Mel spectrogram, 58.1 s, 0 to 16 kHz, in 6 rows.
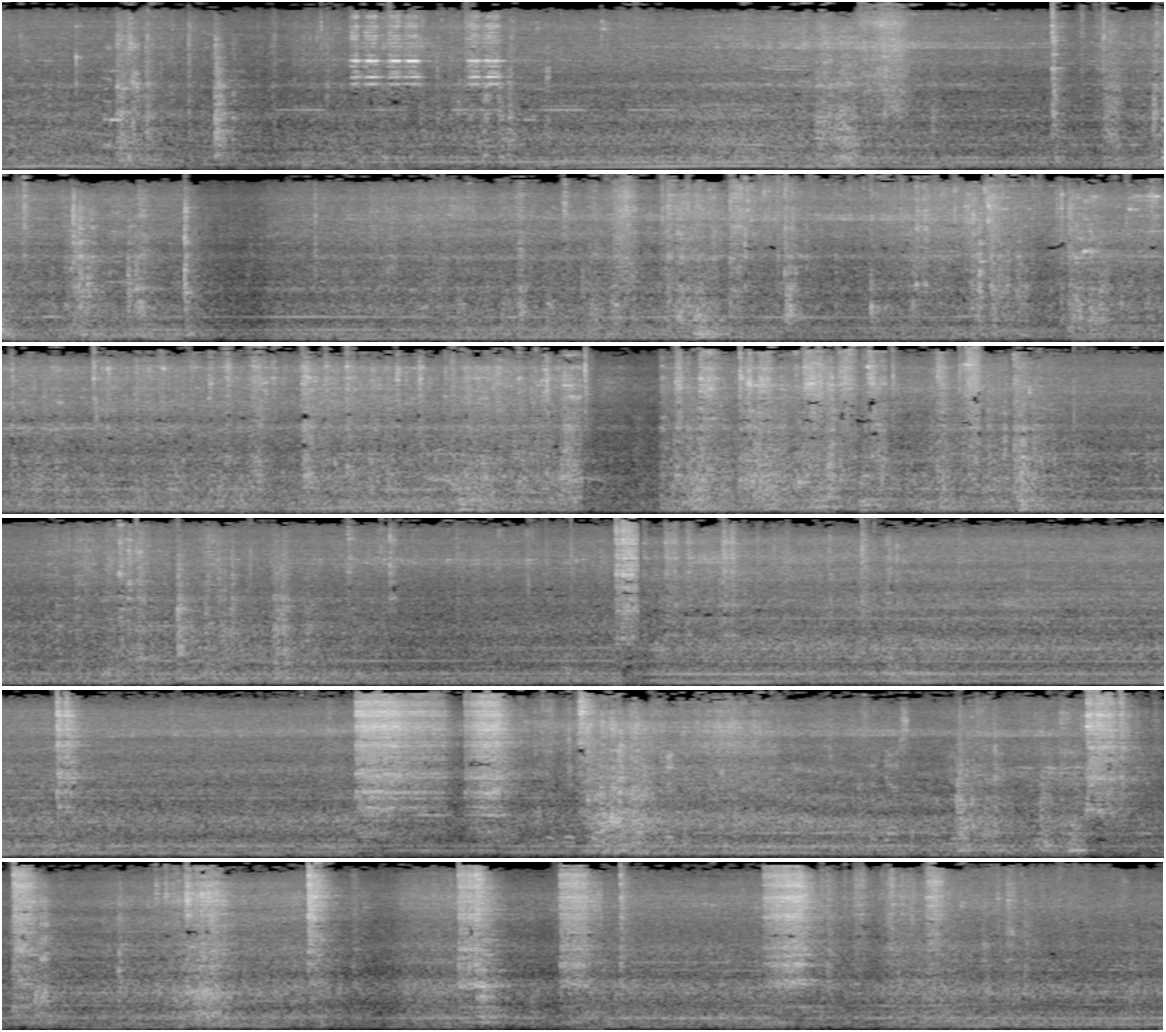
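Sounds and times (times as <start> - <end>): heavy diesel engine running: 0.0 - 58.0
back-up alarm beeping: 2.3 - 5.6.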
